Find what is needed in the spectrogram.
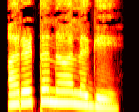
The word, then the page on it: ಅರಟನಾಲಗೆ: araṭanālage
